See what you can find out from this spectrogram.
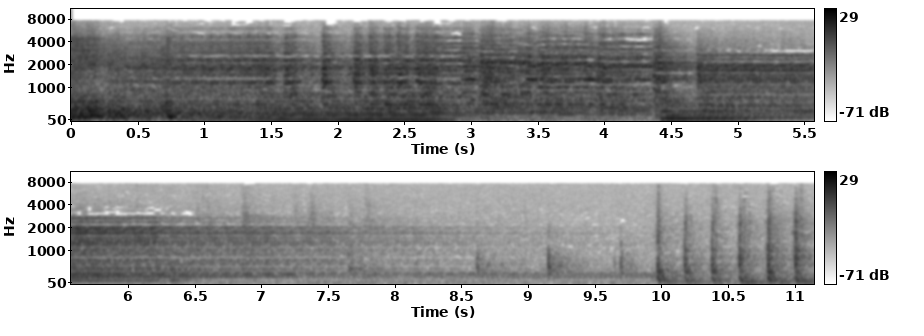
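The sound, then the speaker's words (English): A powder keg explodes in a tunnel as a radio drama effect: a loud, heavy booming roar that slowly fades over several seconds, followed by a quick series of sharp knocks. “Jingles, that's a powder keg and the fuse is burning. Bill, it's getting short. Down, Jingles, it's going to explode.”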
